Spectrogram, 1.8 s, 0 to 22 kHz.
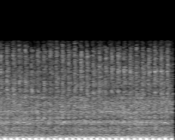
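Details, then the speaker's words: Murray riding mower, almost 20 years old, just fitted with a new gas tank, idling down before shutoff: low, even putter at about thirteen beats a second with no missed beats even at low rpm; normal idle. "It's not because the engine's running poorly. I mean, you can hear the engine's not even skipping a beat, even at low RPM."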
